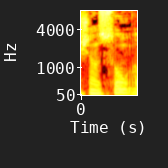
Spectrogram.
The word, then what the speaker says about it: Chamson: Comment vous dites Chanson, Chamson, Chanson? – On dit André Chanson.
